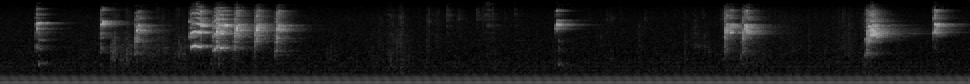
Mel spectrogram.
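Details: Young colorful parakeets playing: irregular high, buzzy chirps and a dense cluster of squeaky notes near two seconds, with spaced single calls later, all over a continuous low hum.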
